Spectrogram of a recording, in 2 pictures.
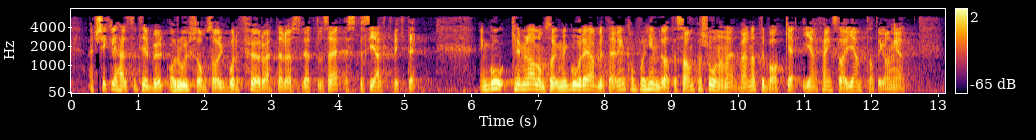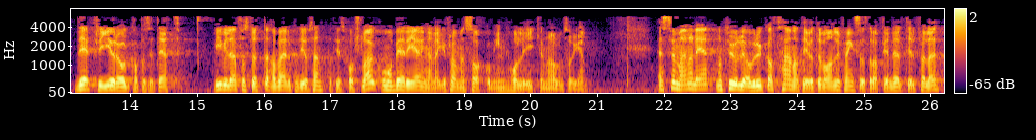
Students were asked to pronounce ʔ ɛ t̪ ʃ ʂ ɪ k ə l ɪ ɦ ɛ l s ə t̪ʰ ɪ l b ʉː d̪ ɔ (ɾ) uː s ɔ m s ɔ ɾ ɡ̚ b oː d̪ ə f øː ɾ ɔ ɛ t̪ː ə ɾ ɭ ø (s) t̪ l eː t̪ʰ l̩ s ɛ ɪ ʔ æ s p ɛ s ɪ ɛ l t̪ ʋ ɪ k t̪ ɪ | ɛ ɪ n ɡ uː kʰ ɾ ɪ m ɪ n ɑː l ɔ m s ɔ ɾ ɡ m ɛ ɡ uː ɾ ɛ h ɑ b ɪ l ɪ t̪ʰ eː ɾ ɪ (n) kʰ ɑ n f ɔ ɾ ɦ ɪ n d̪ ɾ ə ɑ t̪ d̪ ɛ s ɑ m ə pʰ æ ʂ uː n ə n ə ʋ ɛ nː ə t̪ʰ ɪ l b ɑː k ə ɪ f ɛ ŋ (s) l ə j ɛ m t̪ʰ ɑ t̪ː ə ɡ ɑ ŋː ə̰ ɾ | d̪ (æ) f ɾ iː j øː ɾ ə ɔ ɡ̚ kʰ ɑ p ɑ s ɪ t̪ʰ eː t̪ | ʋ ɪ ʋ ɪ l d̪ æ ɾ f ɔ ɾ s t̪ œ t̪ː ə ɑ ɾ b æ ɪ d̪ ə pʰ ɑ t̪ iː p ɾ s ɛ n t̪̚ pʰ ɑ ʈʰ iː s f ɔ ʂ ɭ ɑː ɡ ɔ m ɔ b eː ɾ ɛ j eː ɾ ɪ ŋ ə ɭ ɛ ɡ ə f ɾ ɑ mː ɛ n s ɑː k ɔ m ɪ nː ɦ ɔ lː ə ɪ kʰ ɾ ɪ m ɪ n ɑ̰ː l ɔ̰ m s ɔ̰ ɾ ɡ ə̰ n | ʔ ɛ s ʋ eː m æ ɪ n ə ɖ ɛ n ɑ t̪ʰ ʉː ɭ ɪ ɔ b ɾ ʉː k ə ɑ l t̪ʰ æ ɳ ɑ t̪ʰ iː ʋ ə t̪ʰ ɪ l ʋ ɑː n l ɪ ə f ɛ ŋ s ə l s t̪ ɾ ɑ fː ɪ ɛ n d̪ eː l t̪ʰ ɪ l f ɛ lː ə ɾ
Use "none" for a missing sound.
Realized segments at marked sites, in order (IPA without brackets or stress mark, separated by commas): ɾ, s, ŋ, s, ɛ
